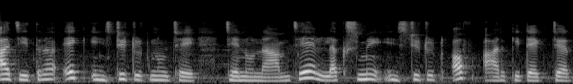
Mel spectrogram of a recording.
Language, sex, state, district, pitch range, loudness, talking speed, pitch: Gujarati, female, Gujarat, Valsad, 185-235 Hz, -21 LUFS, 145 wpm, 205 Hz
